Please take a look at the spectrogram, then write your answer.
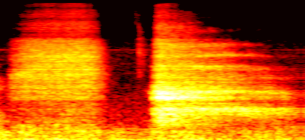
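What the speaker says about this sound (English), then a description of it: "So take some nice deep breaths in." Slow, deep belly breathing: a long airy inhale, a brief pause, then a fuller exhale, heard close and quiet with no talking.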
